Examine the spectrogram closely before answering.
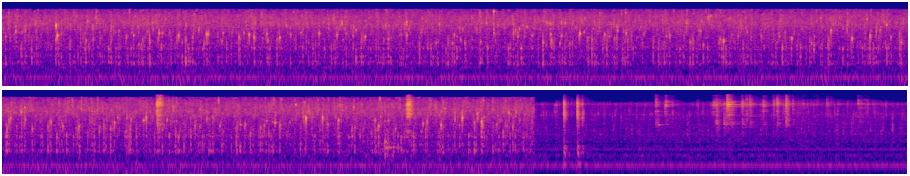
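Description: Pot of fish stew (pinangat na galunggong) boiling hard: a steady bubbling with many small crackles and a low hum under it, turning quieter near the end.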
